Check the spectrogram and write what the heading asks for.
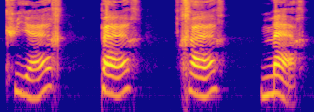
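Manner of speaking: Cuillère père frère mère with a hacked throaty R; teacher repeats French words, throaty R; French words with spat R. Shown as a demonstration. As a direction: model the words again, spitting the R. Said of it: "so that you can practice your spitting".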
